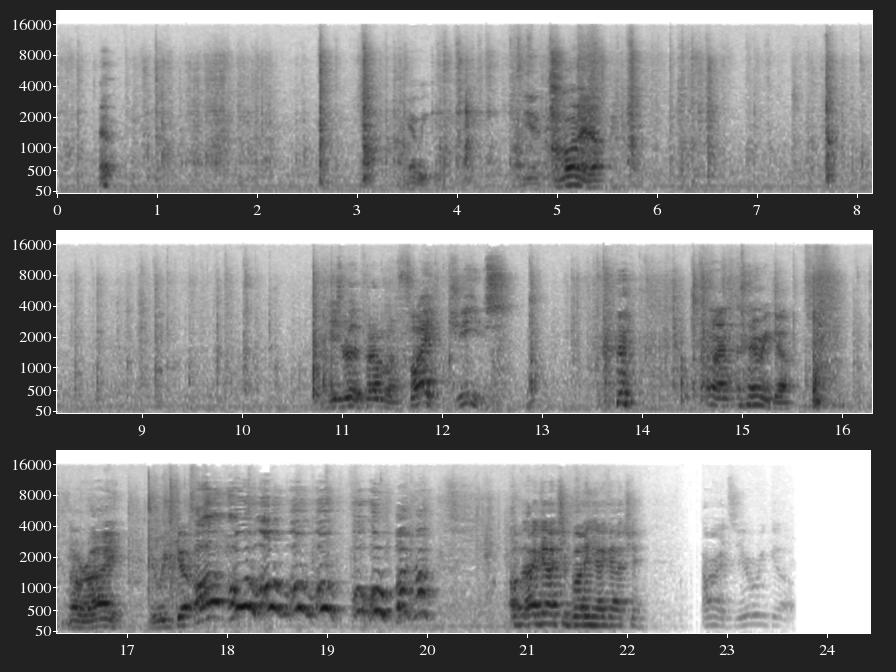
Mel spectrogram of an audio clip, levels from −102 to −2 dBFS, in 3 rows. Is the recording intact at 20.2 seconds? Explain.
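Yes, the audio at 20.2 seconds is intact, with no fault at that moment.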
